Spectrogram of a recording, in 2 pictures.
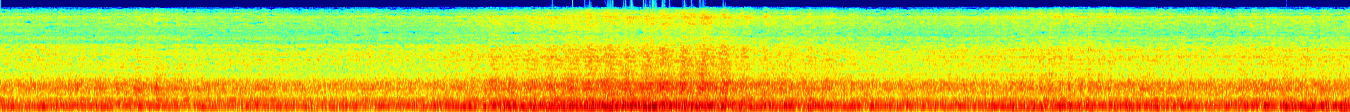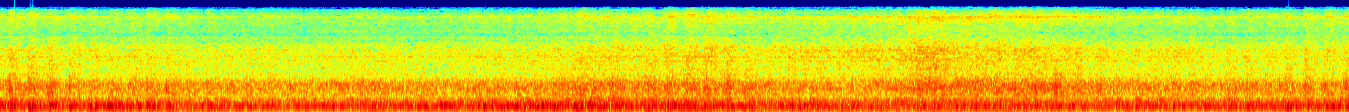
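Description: Empty coal train cars rolling past on the rails: a steady rolling noise that swells a little about six seconds in, heard through a television speaker.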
